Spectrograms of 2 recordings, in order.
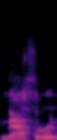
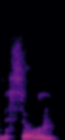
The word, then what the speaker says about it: Mathurin: Dallin Cuff messed me up, man, by having his name pronounced differently than Dalen Terry. So I blame him for that one. It's Benedict Mathurin instead of Mathurin.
